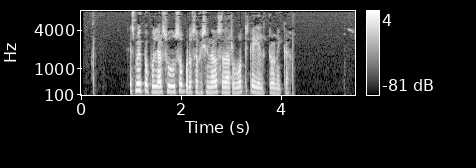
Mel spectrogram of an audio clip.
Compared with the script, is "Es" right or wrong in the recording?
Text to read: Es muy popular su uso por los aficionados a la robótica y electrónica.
right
